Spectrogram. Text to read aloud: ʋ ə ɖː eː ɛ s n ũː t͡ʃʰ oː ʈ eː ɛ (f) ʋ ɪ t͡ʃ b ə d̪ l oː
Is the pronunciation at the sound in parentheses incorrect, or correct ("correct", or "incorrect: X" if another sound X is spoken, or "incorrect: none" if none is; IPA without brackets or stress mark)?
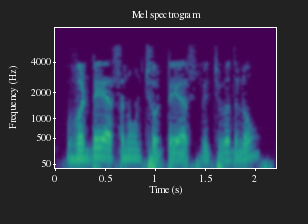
incorrect: s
